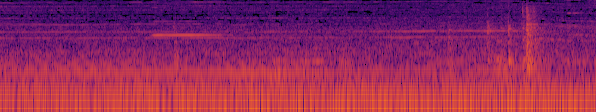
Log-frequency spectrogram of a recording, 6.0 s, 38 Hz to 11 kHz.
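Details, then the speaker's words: BraunAbility wheelchair lift on a 2022 Driverge Transit 350, fold switch held: steady motor whine whose pitch shifts, then a clunk as the lift seats; pitch change signals normal full stowing. "hold it all the way up into place until you can hear the pitch of the motor change and that no that's how you know that it's stored completely"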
